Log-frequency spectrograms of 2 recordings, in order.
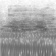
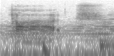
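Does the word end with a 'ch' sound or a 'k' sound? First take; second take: k sound; ch sound. First: The word ends with a 'k' sound. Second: The word ends with a 'ch' sound. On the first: "depending on how you pronounce it" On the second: "I've always said arch"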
